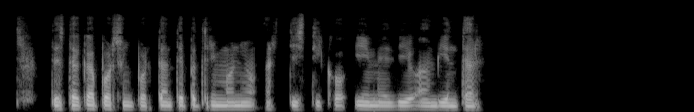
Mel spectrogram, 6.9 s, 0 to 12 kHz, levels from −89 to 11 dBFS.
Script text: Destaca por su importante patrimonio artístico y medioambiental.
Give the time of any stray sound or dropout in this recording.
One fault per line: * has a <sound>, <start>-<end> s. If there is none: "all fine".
all fine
